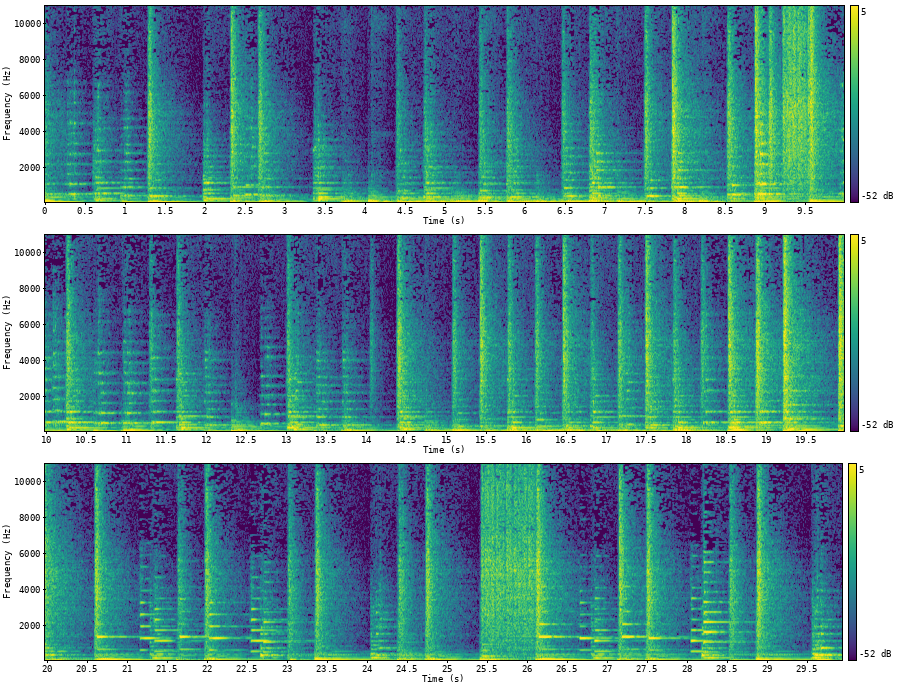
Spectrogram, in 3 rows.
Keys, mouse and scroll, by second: 11.5-12.3 scroll up 7, 12.7 middle click, 16.3 click, 19.9 click, 25.0 click, 29.0 super+r.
